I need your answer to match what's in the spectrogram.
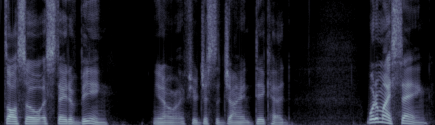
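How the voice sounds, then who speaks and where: A man's voice: mid-range voice, moderate pace, no room sound, studio quality. A man hosting a solo podcast, telling a story casually in a joking, rambling way and often correcting himself. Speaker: podcast host.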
